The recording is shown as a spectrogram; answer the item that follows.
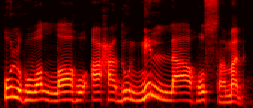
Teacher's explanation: تو اس نون کو ہم نے اس لام سے ملانا ہے تو یہاں پر یہ حمزہ بھی پڑھنے میں نہیں آئے گا اور یہ لام بھی پڑھنے میں نہیں آئے گا. براہ راست یہ نون زیر جو ہے اس لام کے ساتھ مل جائے گا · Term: نون قطنی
